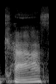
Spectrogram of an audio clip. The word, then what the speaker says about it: calf: Se escribe como half, pero en vez de H es con C. Y la L como half es muda, right?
